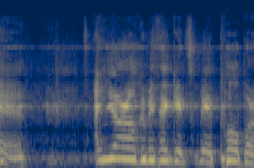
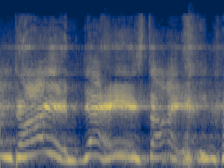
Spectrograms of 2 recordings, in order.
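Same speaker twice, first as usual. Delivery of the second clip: laughing; 7 dB louder, slower than usual. Retold or imitated. Retold joking to actors, laughing.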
